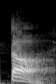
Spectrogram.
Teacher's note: दांतों को स्पर्श किया है इन व्यंजनों। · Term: दंत्य वर्ण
